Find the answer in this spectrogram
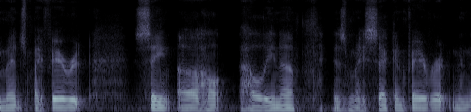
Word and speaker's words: Helena: Helena, Helina, I believe is how you pronounce it.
